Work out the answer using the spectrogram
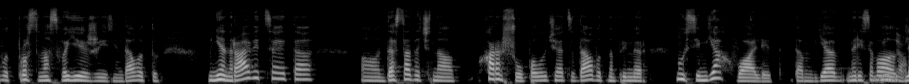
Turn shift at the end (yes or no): no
